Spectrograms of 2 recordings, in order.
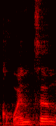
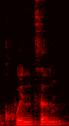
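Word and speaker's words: Quinten: and Timber's brother uh Quenton or Quinton I believe the second pronunciation was the correct one um we will be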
